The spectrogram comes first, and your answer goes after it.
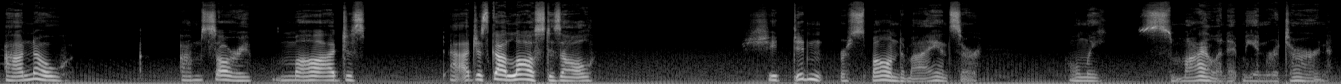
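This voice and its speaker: A woman voicing a young country pony, frightened but stubborn, narrating a horror story in a hushed, folksy, suspenseful way. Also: fairly low pitch, slow, pauses often, slight background noise, poor audio. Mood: anxious, bewildered, then creeping dread. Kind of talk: dramatic first-person horror narration.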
